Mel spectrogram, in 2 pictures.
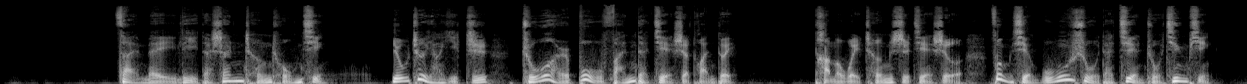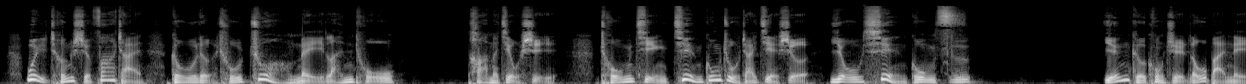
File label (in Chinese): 男 工程解说; 住宅工程质量常见问题治理措施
